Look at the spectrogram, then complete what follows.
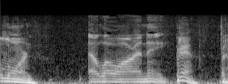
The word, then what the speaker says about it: Lorne: L-O-R-N-E. Yeah, but how do you say it? Lorne. A lawn. Yeah, Lorne. Like mow your lawn.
